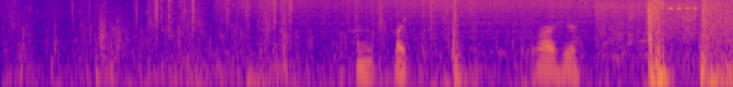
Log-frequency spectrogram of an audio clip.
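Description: Game building pieces clack into place in quick bursts.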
